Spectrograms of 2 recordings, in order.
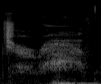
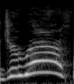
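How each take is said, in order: First: Breathy, very soft "giraffe"; whisper. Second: High, excited "giraffe"; child's answer. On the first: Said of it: "you whisper it". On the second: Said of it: "or they might say". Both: Shown as a demonstration.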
